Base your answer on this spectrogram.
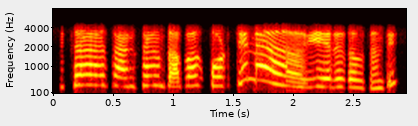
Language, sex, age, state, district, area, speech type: Odia, female, 45-60, Odisha, Cuttack, urban, conversation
